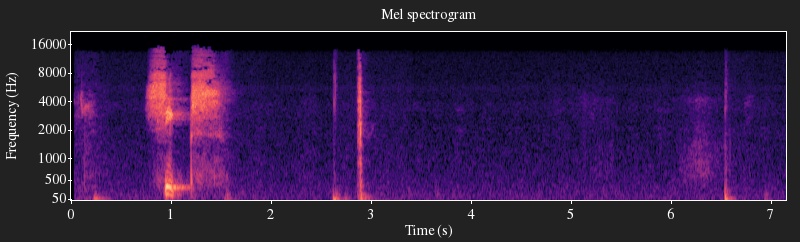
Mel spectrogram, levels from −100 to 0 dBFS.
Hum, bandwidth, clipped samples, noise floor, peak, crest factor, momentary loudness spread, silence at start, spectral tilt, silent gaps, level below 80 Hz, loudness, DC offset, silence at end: none; 15.5 kHz; under 0.1%; -65 dBFS; -2 dBFS; 26 dB; 28 LU; 0.1 s; -1.5 dB/octave; none; -48 dBFS; -19 LUFS; under 0.1%; 0.6 s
